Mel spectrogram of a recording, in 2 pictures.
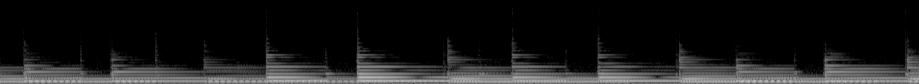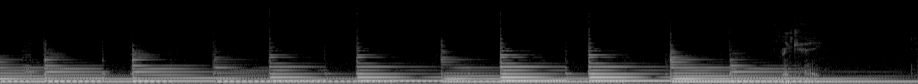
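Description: Kora (the 21-string West African harp) played with the left thumb alone: a simple bass line of low plucked notes, about two a second, repeating a short pattern that moves between D and C on the lowest strings, each note left ringing.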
